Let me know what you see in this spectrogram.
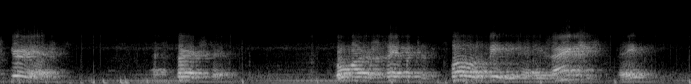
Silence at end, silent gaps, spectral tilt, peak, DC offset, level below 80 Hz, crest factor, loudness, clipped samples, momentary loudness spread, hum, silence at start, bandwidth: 0 s; none; -8 dB/octave; -12 dBFS; under 0.1%; -48 dBFS; 16 dB; -26 LUFS; under 0.1%; 20 LU; none; 0 s; 6.8 kHz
